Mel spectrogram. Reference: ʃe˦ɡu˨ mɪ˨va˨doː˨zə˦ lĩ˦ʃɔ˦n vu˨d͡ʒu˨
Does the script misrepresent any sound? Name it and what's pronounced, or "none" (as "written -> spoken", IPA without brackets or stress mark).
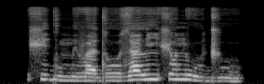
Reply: ə˦ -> a˦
